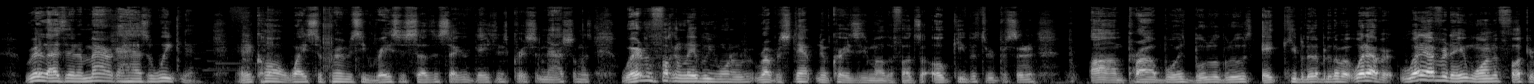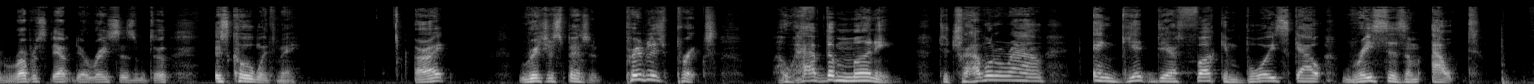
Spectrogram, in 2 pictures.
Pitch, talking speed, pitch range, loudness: 125 Hz, 150 wpm, 105-145 Hz, -24 LUFS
